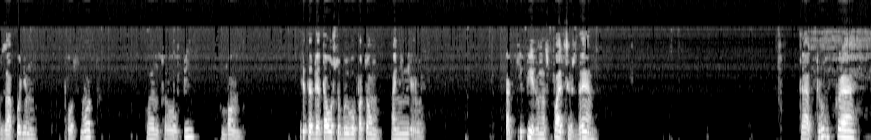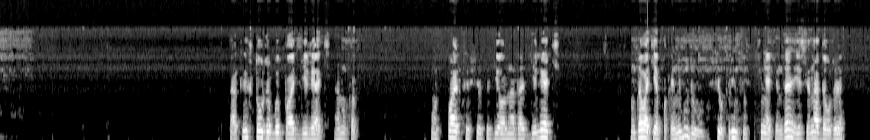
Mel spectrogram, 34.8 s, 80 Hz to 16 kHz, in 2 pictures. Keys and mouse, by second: 1.0 click, 2.4 click, 3.9 ctrl+p, 6.3-8.5 drag, 9.8 shift+middle click, 10.9 shift+middle click, 11.9 middle click, 13.8 click, 15.4-15.9 middle drag, 19.5 middle click, 22.2 middle click, 24.9 click, 28.3-29.9 middle drag, 30.5-31.0 shift+middle drag, 31.3-31.8 middle drag, 32.3-32.9 shift+middle drag, 33.2-33.9 middle drag, 34.7-34.8 middle drag.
